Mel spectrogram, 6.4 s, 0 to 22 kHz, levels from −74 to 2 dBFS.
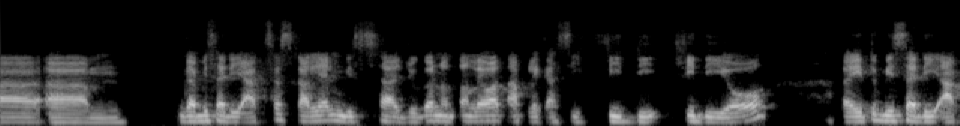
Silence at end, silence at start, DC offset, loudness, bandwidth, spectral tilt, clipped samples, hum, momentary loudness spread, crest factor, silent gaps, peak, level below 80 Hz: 0 s; 0 s; under 0.1%; -25 LUFS; 12 kHz; -5.5 dB/octave; under 0.1%; none; 8 LU; 20 dB; none; -4 dBFS; -60 dBFS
